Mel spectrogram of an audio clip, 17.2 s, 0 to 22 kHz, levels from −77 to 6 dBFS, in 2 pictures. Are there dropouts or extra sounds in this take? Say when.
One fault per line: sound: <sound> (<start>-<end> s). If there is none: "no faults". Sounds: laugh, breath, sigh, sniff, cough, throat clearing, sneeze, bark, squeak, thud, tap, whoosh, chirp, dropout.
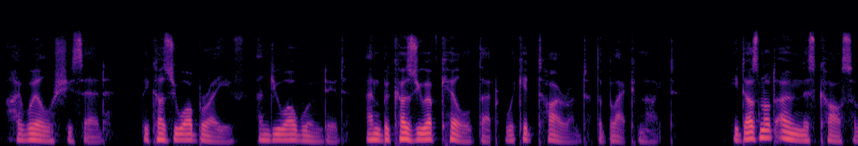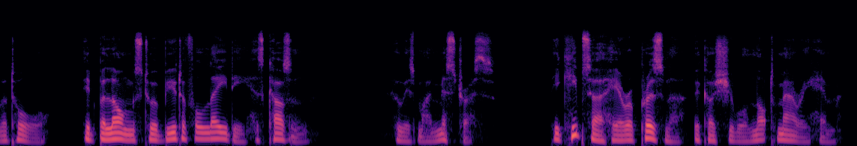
no faults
